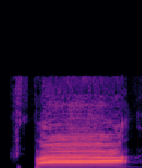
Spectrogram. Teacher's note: নিচের ঠোঁটের পেট সামনের উপরের দুই দাঁতের আগার সঙ্গে লাগিয়ে হালকা বাতাস বের করে এক আলিফ টেনে আমরা এই অক্ষরটি উচ্চারণ করব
